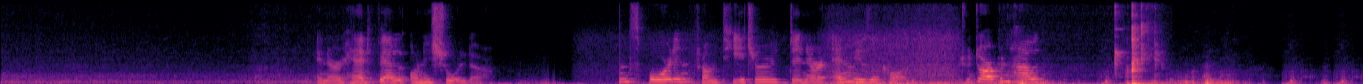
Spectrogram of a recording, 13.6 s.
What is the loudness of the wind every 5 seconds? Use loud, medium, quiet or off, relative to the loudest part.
quiet, medium, loud.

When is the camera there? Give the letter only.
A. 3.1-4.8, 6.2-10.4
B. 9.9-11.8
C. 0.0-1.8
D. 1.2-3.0
B.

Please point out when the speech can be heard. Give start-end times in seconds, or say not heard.
3.1-4.8, 6.2-10.4.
